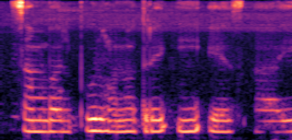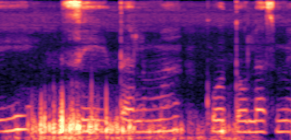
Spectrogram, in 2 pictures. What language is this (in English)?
Santali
